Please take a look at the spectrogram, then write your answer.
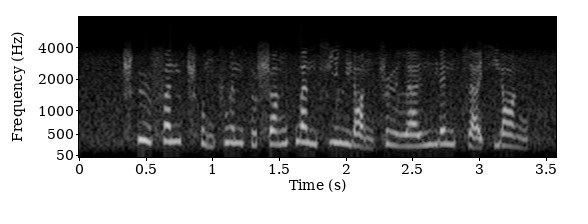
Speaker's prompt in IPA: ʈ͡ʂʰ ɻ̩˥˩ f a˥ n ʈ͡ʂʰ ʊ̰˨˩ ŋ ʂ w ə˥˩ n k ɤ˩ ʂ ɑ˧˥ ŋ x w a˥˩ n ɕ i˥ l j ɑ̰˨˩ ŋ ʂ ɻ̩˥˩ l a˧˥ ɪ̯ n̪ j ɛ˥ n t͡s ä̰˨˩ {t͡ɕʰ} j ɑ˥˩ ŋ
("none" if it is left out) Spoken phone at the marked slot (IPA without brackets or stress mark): ɕ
